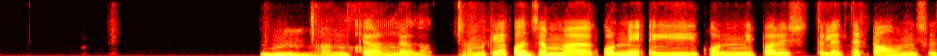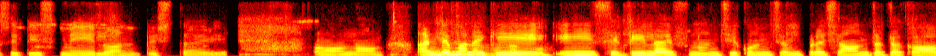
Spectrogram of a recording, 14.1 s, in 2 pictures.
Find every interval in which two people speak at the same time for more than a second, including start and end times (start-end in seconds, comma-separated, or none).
none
